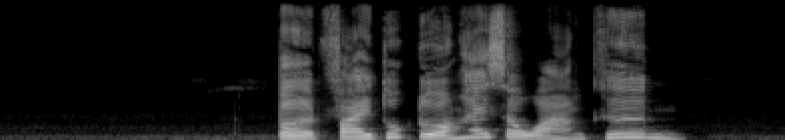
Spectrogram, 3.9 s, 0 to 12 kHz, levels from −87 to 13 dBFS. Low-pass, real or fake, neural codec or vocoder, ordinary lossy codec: none; real; none; none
